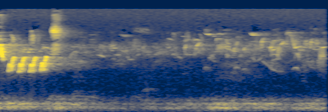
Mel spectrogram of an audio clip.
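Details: Common nightingale singing in the Rawka river valley near Doleck, Poland: a rapid burst of four sharp repeated high notes, then a pause with faint distant song and low background rumble.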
